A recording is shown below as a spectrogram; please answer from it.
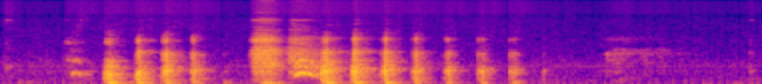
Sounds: Laughter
